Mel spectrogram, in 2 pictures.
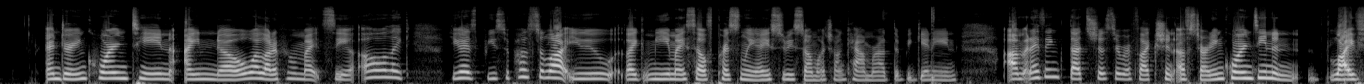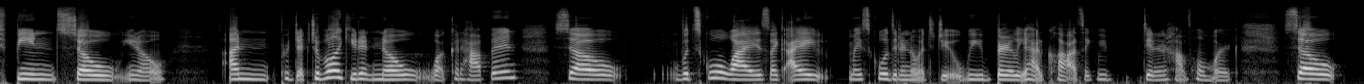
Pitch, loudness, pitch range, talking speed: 240 Hz, -20 LUFS, 220-270 Hz, 185 wpm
